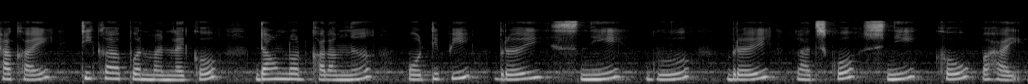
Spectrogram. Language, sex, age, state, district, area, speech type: Bodo, female, 18-30, Assam, Kokrajhar, urban, read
